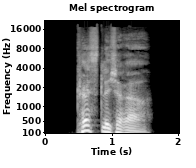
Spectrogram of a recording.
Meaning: inflection of köstlich: 1. strong/mixed nominative masculine singular comparative degree 2. strong genitive/dative feminine singular comparative degree 3. strong genitive plural comparative degree
- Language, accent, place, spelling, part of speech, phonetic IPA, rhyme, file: German, Germany, Berlin, köstlicherer, adjective, [ˈkœstlɪçəʁɐ], -œstlɪçəʁɐ, De-köstlicherer.ogg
